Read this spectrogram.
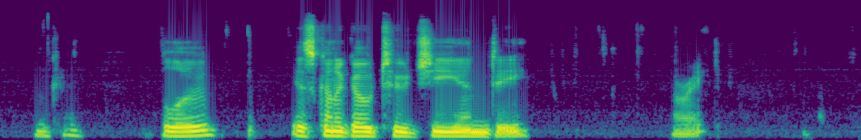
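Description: An elderly man speaks calmly and close to a microphone, in short bursts.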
